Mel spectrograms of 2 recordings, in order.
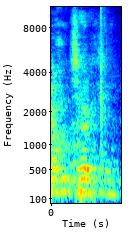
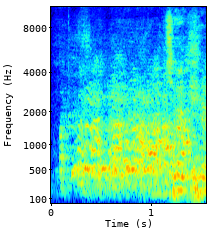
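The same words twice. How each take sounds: First: Said in the usual way. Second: Slow, stretched-out I'm joking through a laugh; drawn-out joking. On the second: Acted. Comic telling the crowd he's kidding, slow and laughing. Repeats joke retraction, drawn out.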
